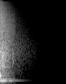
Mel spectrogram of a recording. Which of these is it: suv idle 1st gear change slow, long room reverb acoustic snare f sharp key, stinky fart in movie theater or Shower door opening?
long room reverb acoustic snare f sharp key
